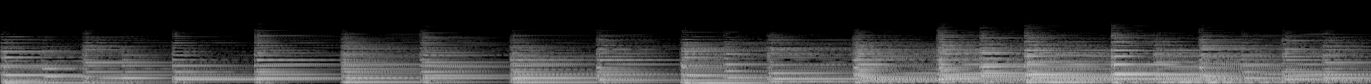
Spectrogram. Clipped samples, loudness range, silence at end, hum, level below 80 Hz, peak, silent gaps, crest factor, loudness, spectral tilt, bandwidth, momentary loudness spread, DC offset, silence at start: under 0.1%; 6 LU; 0 s; none; -36 dBFS; -4 dBFS; none; 18 dB; -22 LUFS; -9 dB/octave; 6.6 kHz; 9 LU; under 0.1%; 0 s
